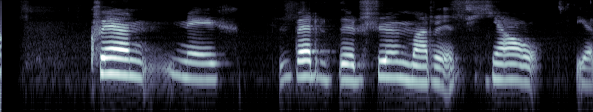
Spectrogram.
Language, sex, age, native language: Icelandic, female, 8, Icelandic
